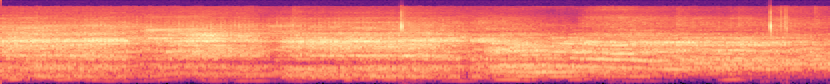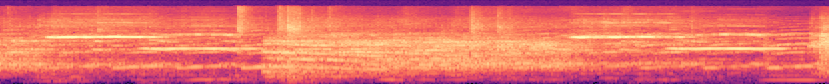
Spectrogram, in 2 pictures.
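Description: Cryo Chamber Corpse animatronic Halloween prop playing its built-in soundtrack, a ghoulish voice over sci-fi sound effects. A short two-note electronic beep sounds twice, once about halfway through and again near the end.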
